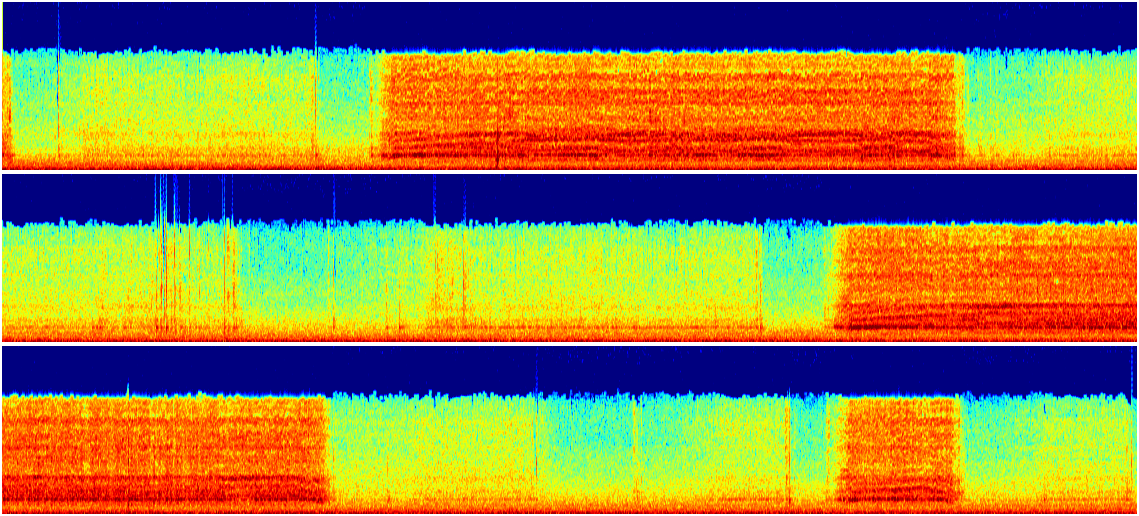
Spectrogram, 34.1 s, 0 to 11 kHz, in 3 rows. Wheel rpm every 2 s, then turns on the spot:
10, 30, 150, 160, 100, 10, 20, 0, 20, 20, 140, 160, 150, 20, 0, 50, 30.
0-2 8-14 16-18 26-28 32-34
